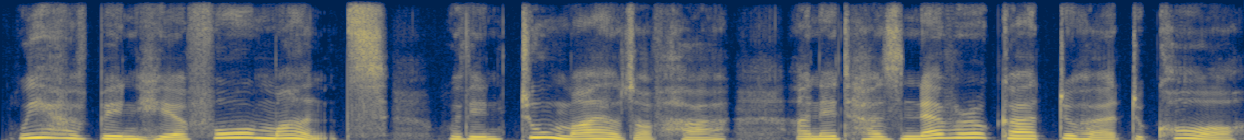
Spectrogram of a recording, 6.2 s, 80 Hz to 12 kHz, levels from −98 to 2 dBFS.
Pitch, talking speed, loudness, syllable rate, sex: 245 Hz, 195 wpm, -15 LUFS, 4.8 syllables/s, female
